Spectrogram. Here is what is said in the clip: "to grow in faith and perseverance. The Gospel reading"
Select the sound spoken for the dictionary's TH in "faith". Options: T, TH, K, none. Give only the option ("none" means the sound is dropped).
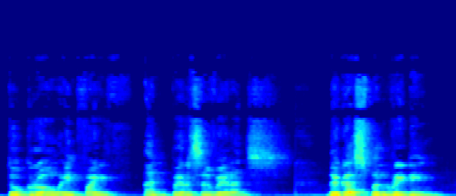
T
